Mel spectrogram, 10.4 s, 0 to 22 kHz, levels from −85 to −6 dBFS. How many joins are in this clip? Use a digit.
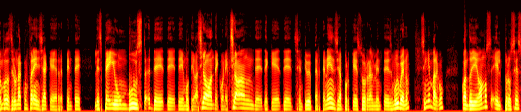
1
